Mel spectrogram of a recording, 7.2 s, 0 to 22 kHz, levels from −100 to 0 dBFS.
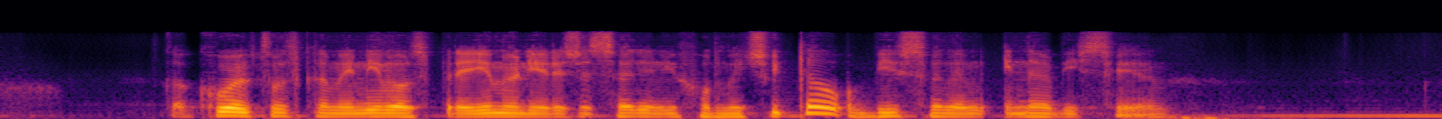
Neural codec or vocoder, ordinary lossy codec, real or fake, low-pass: codec, 16 kHz, 0.5 kbps, X-Codec, HuBERT features, trained on balanced general audio; none; fake; 7.2 kHz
